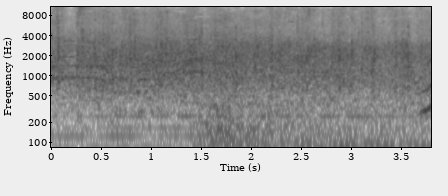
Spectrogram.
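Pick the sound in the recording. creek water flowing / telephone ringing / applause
applause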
